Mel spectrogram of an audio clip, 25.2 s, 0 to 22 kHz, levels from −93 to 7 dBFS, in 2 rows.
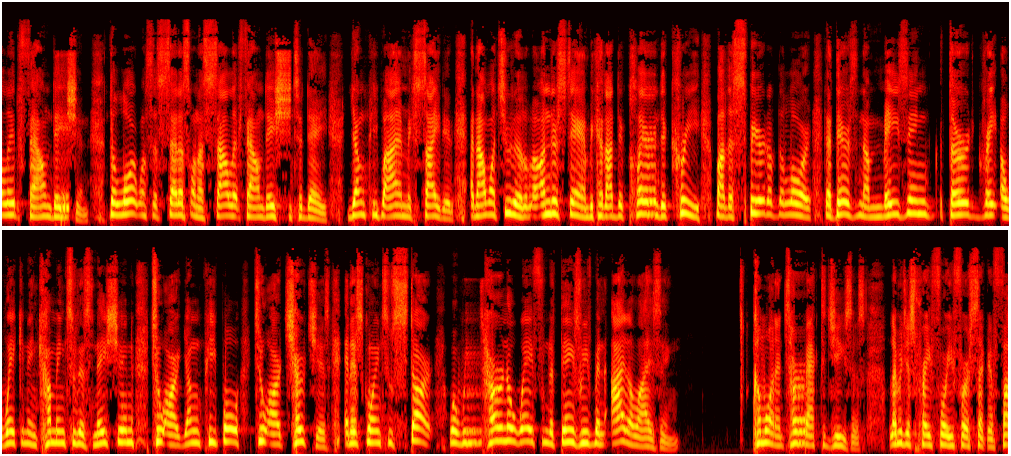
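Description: AAC frame loss with concealment occurs at 0.74–0.85 s, 3.51–3.62 s, 8.07–8.18 s, 18.40–18.64 s and 22.54–22.64 s. Each time, the decoder lost about 85 ms of data, which fits two missing frames, except the 18.40 s event, which lost about 171 ms and fits four. The decoder covered each gap by rebuilding the last good spectrum, so the audio smears into a brief noisy, phasey patch. The longer 18.40 s patch lasts longer.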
